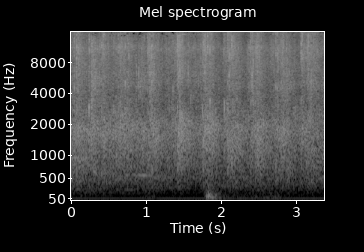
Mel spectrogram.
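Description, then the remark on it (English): A crowd claps steadily for a few seconds, a dense, continuous patter of many hands, with no talking over it. “Clap for joy right there.”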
